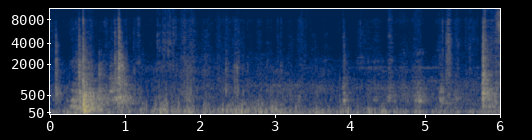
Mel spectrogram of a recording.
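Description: Clunks, scrapes and rubbing as the hood of a 1985 Dodge Caravan is unlatched and lifted by hand. The loudest knock comes about half a second in, with fainter clicks and rubs after it.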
